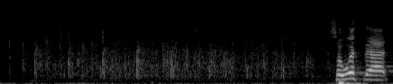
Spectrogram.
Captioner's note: applause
